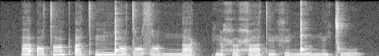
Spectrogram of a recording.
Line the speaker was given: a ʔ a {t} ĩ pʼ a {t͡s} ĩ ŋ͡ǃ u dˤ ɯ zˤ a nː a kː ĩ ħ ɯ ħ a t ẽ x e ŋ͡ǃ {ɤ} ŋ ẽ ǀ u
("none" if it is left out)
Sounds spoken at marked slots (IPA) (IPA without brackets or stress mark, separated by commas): tˤ, tʼ, ɯ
